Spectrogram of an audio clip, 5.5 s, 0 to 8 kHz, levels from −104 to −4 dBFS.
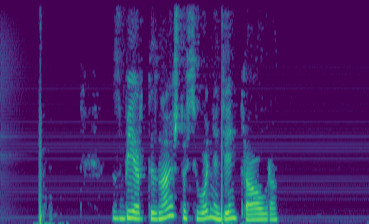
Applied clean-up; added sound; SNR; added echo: classical method spectral subtraction.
